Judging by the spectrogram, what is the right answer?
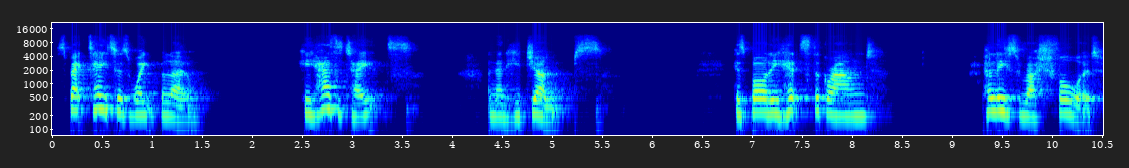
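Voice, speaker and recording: A woman's voice: medium pitch, expressive, slow, pauses often, a little mellow. A woman giving scripted narration, reading out stage directions.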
